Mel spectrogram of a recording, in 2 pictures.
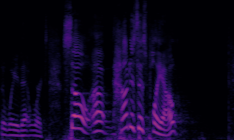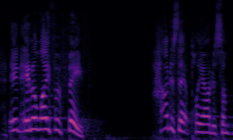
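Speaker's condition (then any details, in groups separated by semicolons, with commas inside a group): No condition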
